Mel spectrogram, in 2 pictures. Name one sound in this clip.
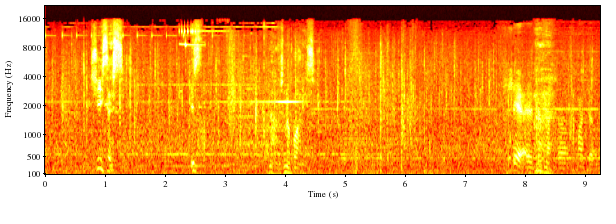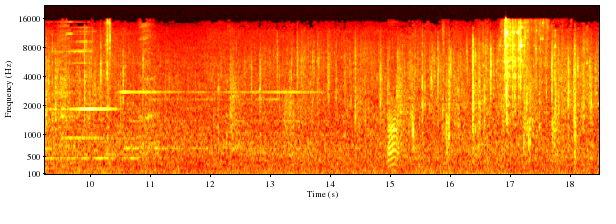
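Flames crackle and roar steadily nearby.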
